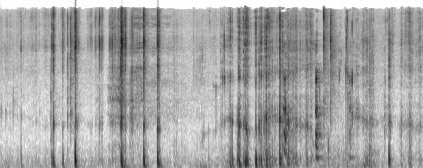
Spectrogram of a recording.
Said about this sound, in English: I actually have Oreos right now, so I have Oreos. Oh man, Oreos. Hey guys, we're gonna do a test for ASMR. You're gonna see the crunch.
